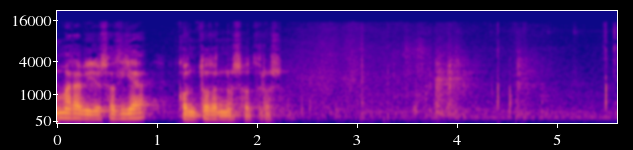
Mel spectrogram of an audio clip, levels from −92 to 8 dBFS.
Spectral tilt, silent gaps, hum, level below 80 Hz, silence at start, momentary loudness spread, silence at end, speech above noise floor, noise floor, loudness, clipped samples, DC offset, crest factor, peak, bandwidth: -6 dB/octave; none; none; -74 dBFS; 0 s; 24 LU; 1 s; 36 dB; -58 dBFS; -23 LUFS; under 0.1%; under 0.1%; 20 dB; -6 dBFS; 15.5 kHz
